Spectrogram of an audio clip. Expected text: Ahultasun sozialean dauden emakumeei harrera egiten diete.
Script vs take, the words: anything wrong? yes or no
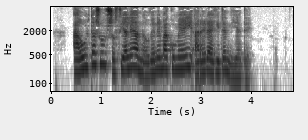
no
